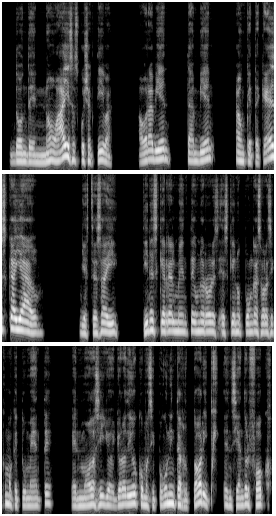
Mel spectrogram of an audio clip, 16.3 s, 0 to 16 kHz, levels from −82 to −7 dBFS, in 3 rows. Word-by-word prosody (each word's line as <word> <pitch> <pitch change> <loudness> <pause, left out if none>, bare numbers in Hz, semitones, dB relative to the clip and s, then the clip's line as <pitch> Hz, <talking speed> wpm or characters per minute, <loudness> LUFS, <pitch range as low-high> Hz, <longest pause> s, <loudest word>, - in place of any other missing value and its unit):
donde 125 -1 -1
no 130 +5 0
hay 205 +8 +6
esa 170 -7 +3
escucha 135 0 -3
activa. 130 -3 -2 0.5
Ahora 140 +7 -1
bien, 165 +1 +1 0.3
también 145 +6 -1 0.4
aunque 135 -4 -1
te 110 -1 -8
quedes 185 - +3
callado 165 -10 +4 0.7
y 135 -1 -2
estés 135 +3 -2
ahí, 150 -4 +1 0.4
tienes 170 +3 +2
que 170 -2 +1
realmente 160 -1 0
un 160 0 0
error 160 0 +2
es 145 - -4
es 140 -2 -4
que 155 +1 -2
no 155 -2 -3
pongas 150 +2 -2
ahora 150 0 -1
sí 145 - -3
como 145 -2 -2
que 125 - -4
tu 125 -1 -5
mente 125 +6 -4 0.3
en 120 0 -3
modo 130 +3 +1
así 145 +2 0
yo 135 -2 -2
yo 120 +4 -3
lo 145 - +2
digo 155 +2 +3
como 145 -4 -1
si 115 +2 -2
pongo 125 +5 -5
un 160 - +5
interruptor 140 - +2
y 145 - 0
¡puig!, - - -3
enciendo 130 +1 -1
el 140 - -1
foco 140 0 -1
140 Hz, 180 wpm, -21 LUFS, 130-160 Hz, 0.7 s, hay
